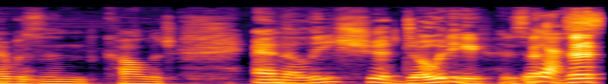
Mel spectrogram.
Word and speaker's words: Alicia Doty: And Alicia Doty, did I pronounce that correctly?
